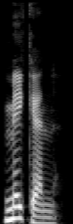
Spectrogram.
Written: Macon

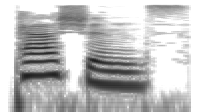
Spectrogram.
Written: passions

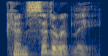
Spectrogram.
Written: considerately

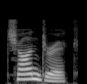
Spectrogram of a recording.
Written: chandrak

